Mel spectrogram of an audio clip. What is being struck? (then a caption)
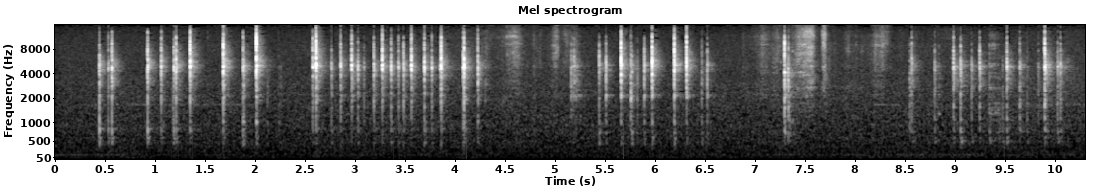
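Frosted plastic lamp shade. Long nails tap rapidly and irregularly on a hollow, frosted-plastic cylindrical lamp shade of a color-changing lamp, gripped with both hands and lit warm orange in dim light. Dozens of sharp, bright, high clicks come in uneven clusters with brief pauses. Each tap dies away almost instantly, with almost no low end and a quiet, airy background.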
